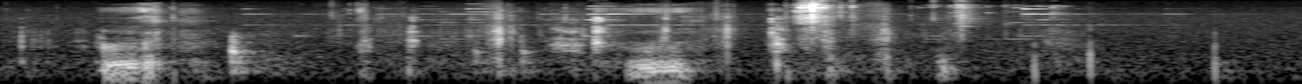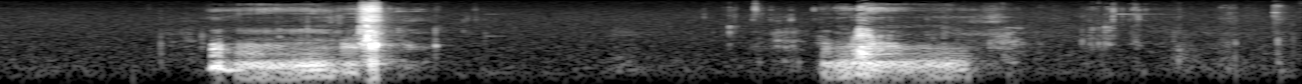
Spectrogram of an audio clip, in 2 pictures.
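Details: Shiba Inu at home voicing a grouchy grumble over its owner's long working hours, with a cluster of short rough growls followed by two separate louder low bursts after pauses.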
